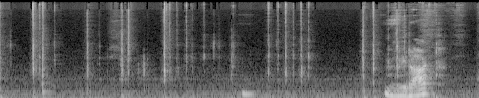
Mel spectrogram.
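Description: A computer keyboard is typed on in quick, uneven bursts of sharp clicks while JavaScript array code is written, close and clear, with someone speaking briefly near the end.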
